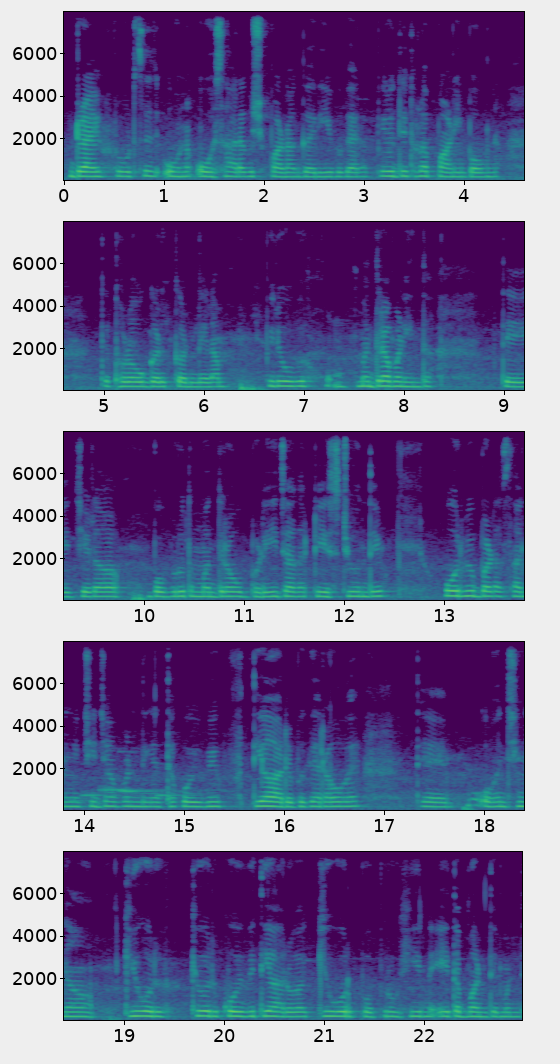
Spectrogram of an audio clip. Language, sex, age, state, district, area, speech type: Dogri, female, 18-30, Jammu and Kashmir, Kathua, rural, spontaneous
